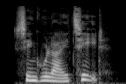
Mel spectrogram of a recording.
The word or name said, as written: singularitet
